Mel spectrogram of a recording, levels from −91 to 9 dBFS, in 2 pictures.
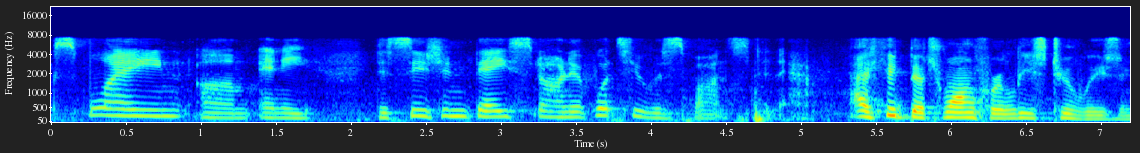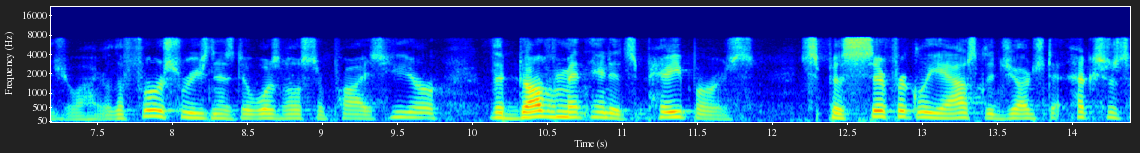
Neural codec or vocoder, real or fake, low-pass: codec, 24 kHz, 0.9 kbps, WavTokenizer, small release; fake; 7.2 kHz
